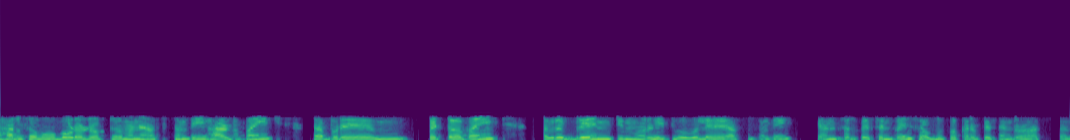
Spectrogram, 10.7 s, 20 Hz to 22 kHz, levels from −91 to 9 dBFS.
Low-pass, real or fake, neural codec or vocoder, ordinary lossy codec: 3.6 kHz; real; none; none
